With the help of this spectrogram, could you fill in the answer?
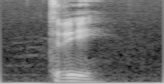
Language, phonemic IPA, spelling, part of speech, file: Serbo-Croatian, /trîː/, tri, numeral, Sr-tri.ogg
- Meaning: three (3)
